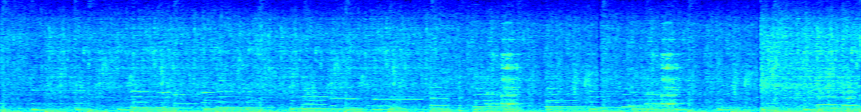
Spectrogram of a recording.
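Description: Eggplant sauce with mushrooms frying and sizzling in a pan while being stirred, a steady, fairly loud crackle with scraping and clinking of the utensil throughout.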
